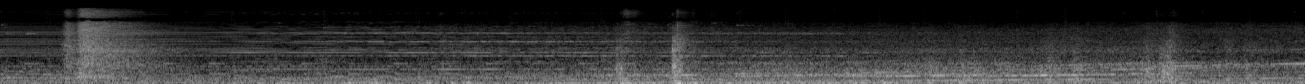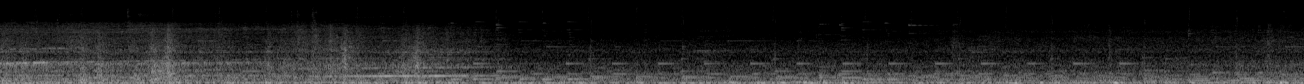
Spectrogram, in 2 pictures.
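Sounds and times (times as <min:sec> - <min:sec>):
tram motor whining: 0:00.0 - 0:26.0
wheels clacking over rail joints: 0:05.4 - 0:18.1.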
